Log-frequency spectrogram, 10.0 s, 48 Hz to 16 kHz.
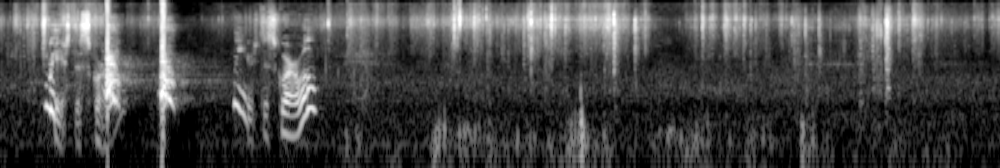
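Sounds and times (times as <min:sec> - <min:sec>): dog paws scuffing on wood: 0:00.0 - 0:01.8
dry leaves rustling: 0:00.0 - 0:10.0.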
